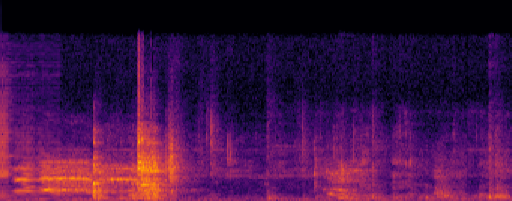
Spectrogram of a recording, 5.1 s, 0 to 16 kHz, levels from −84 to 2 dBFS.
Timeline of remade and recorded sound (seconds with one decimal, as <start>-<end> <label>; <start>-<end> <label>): 0.0-0.6 remade; 0.6-5.1 recorded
